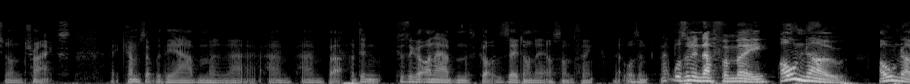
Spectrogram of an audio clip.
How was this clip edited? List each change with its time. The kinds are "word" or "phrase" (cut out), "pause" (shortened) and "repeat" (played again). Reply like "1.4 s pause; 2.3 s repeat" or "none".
2.9 s repeat; 4.0 s word; 6.0 s pause; 7.7 s pause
